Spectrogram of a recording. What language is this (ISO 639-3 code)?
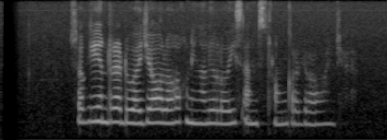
sun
